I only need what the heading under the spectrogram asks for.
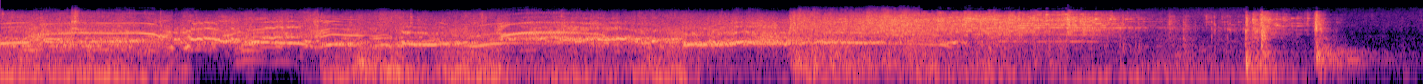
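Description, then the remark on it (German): A car's tires screech in a long, wavering skid, then a loud crash as it smashes into the shop window of a fur store, glass shattering with a few sharp final impacts. “Das Auto ist in ein Pelzgeschäft gekracht.”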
